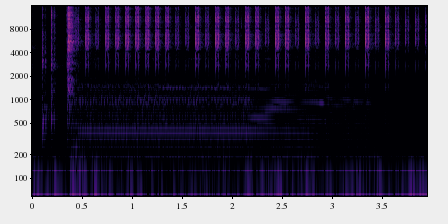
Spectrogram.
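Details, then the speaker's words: Gas furnace spark ignition control with the ignitor wire pulled: quiet, rapid snapping ticks about seven a second, no burner lighting, then the sparking stops; the spark arcs inside the module rather than at the spark rods, so no flame is proven. "sparking inside the module not over at the uh spark rods over here and so it was initially uh sparking on the inside here and then it shut off"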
